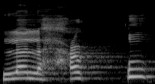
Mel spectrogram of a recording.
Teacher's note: قاف حروف قلقلہ ہے، اور قلقلہ حروف جب مشدد ہوں تو ان میں قلقلہ خوب ظاہر ہوتا ہے۔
